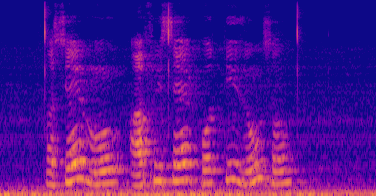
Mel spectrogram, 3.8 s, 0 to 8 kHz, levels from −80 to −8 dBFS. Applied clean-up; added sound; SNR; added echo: none; Tick; 2 dB; reverberation time 0.5 s.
